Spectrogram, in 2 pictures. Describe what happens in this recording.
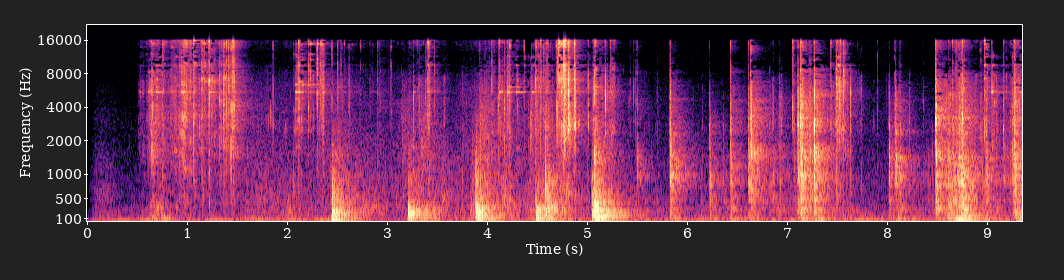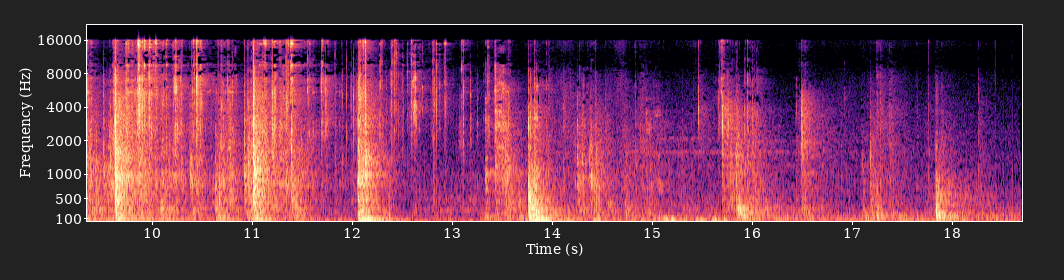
I picked up my keys from the cupboard, walked towards the door, and unlocked it with the keys. Then I opened the door (to some sirens coming from outside), and walked out of the apartment.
